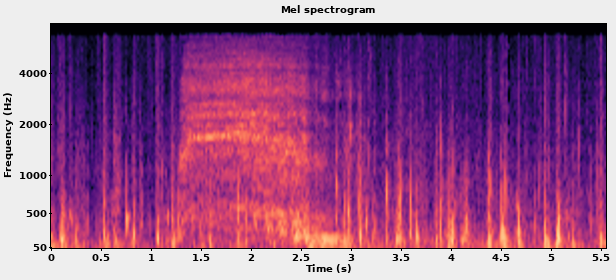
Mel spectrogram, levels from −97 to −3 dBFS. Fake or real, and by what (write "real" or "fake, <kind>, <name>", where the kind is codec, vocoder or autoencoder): real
